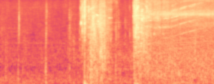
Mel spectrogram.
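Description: A loud whooshing burst rushes past as a runner speeds up.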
